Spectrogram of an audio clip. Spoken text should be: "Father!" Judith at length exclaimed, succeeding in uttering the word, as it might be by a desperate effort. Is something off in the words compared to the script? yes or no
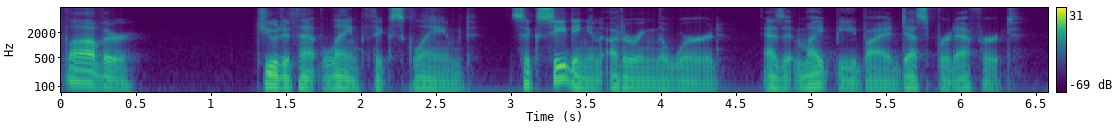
no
